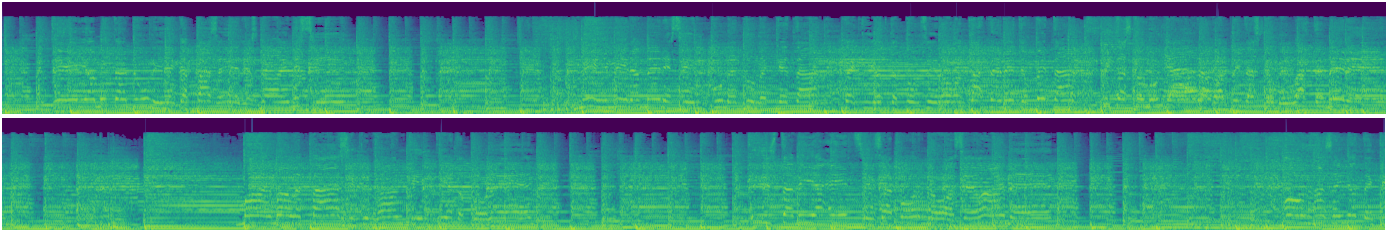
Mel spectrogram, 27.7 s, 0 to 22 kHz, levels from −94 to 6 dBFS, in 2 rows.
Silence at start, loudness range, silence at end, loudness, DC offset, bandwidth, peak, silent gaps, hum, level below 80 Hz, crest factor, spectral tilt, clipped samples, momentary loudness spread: 0 s; 2 LU; 0 s; -12 LUFS; under 0.1%; 13 kHz; 0 dBFS; none; none; -18 dBFS; 12 dB; -4.5 dB/octave; under 0.1%; 3 LU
